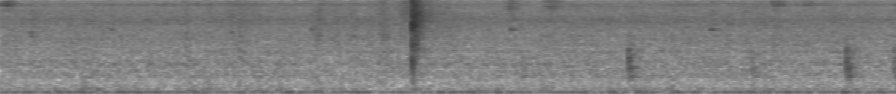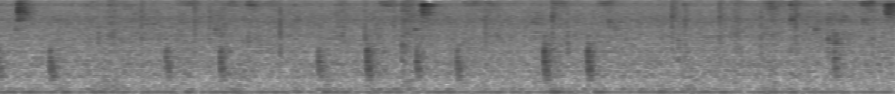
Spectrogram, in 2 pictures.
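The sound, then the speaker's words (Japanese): Quiet, irregular scratches and taps of a pen writing notes on scrap paper during a one-minute timed note-taking exercise, over a steady low electrical hum, with no voices. “あこれなんか書く音が聞こえるっていいですね”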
